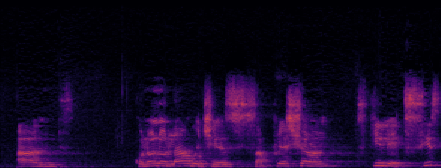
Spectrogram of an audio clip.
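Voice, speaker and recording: Amid audible room echo, a woman speaks very slowly, her fairly high pitch showing ordinary variation. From Tanzania. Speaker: professor. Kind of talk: lecture. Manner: halting.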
